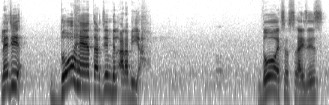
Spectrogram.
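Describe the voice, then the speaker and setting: A man teaching an Arabic grammar class, explaining patiently, calling on students by name and repeating words slowly. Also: high voice, lively intonation, a bit bright, slight background noise.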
